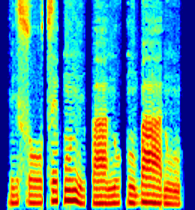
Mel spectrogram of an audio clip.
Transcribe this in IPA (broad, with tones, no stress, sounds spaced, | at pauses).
ɾ i˨ s oː˨ t͡s e˦ p ũ˦ n i˨ p aː˦ n u˦ k ũ˦ ɓ aː˦˨ ɗ ũ˨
